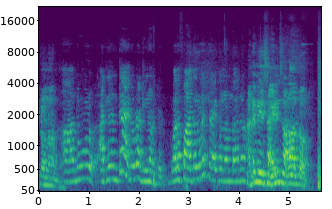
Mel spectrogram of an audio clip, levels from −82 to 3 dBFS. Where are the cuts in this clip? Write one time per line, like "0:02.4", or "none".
none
